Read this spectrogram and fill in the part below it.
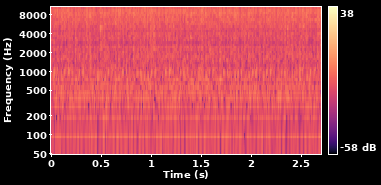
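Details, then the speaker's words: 2006 VW Jetta TDI (BRM diesel) idling, heard from under the car: dense fast metallic rattle over the clatter from a worn dual mass flywheel; car being diagnosed for low boost P0299. "that's dual mass flywheel rattle"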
